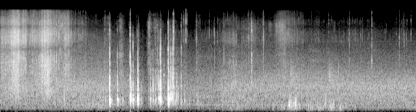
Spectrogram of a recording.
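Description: Handling noise from a plywood pochade box being fitted onto a tripod: rustling at first, then a few sharp knocks and clicks about two to three and a half seconds in, then only faint background.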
